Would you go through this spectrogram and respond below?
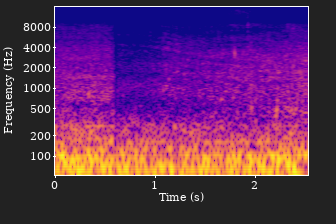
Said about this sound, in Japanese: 今私は海から5メーターぐらいの砂浜のところに座りながら収録をしてるんですけれども、この心地よい波のせせらぎは皆さんの耳にも届いているんでしょうかね。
